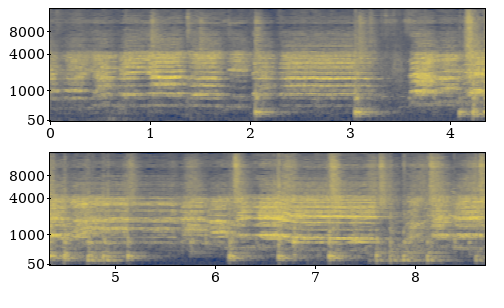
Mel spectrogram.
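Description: Women's choir singing a lively song in chorus. After a brief dip about three and a half seconds in, the singing comes back louder over a steady low beat.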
